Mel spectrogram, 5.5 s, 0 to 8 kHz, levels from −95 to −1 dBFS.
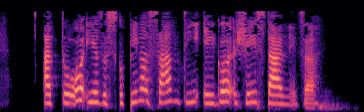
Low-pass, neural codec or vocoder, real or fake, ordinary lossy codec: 7.2 kHz; codec, 16 kHz, 1.1 kbps, Voila-Tokenizer; fake; MP3, 24 kbps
